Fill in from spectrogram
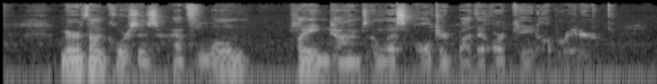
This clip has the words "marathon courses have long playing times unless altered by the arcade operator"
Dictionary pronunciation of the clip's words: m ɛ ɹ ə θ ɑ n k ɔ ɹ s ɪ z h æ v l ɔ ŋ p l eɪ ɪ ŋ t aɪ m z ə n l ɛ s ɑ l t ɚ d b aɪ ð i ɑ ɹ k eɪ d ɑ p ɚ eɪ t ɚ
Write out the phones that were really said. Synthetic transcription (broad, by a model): m ɛ ɹ ə θ ɑ n k ɔ ɹ s ɪ z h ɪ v l ɔ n p l eɪ ɪ ŋ t aɪ m z ə n l ɛ s ɑ l t ɚ d b aɪ ð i ɑ ɹ k eɪ d ɑ p ɚ eɪ t ɚ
